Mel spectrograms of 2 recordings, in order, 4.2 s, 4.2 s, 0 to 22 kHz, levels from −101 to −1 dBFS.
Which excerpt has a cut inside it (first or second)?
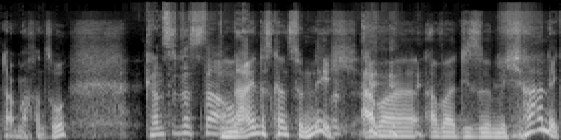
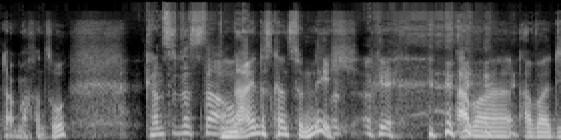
first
